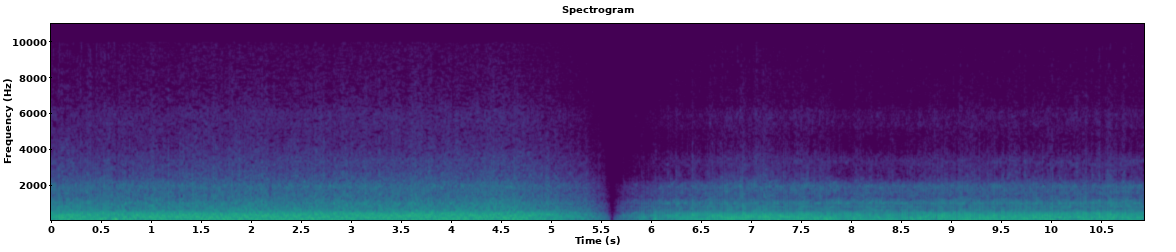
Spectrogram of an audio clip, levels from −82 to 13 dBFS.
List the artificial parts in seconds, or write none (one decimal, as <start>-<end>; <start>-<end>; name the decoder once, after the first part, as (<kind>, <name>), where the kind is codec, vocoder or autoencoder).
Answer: 0.0-0.7 (vocoder, Vocos); 5.7-10.9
